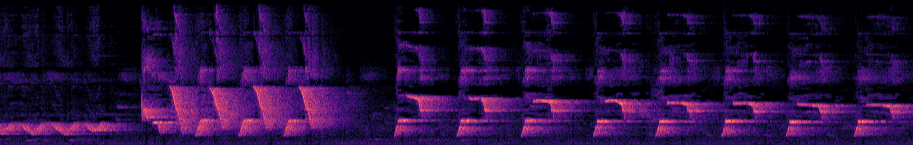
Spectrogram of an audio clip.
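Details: Wild Bare-throated Whistler, locally garugiwa, a species endemic to Flores and Sumbawa in Indonesia: a wavering zigzag whistle opens, then loud whistled notes sweep steeply downward, repeated roughly every half second in a ringing series.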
